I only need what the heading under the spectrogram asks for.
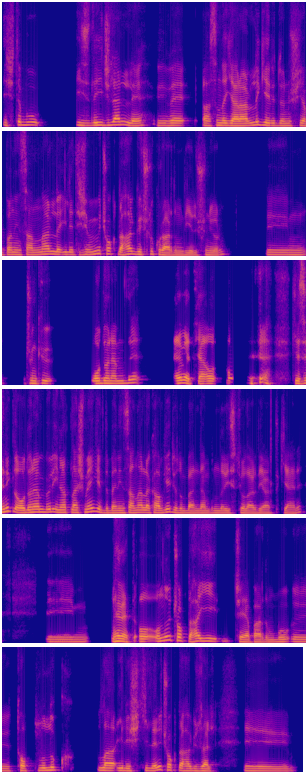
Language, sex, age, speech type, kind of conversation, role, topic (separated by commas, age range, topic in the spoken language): Turkish, male, 30-34, conversation, podcast, guest, Başkalarının beklentileri yaratıcı kararlarını nasıl etkiler?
